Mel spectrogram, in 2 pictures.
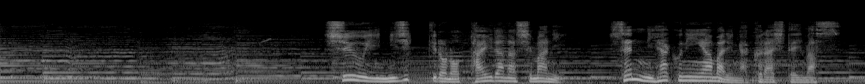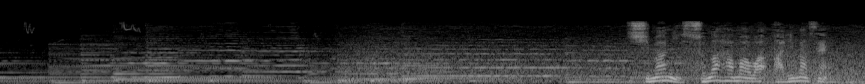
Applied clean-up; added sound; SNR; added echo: none; none; none; none.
